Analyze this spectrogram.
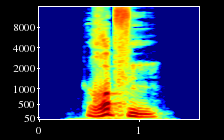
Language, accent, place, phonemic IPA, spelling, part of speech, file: German, Germany, Berlin, /ˈʁʊpfən/, rupfen, verb, De-rupfen.ogg
- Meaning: to pluck; to tear off; to rip; to rip off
